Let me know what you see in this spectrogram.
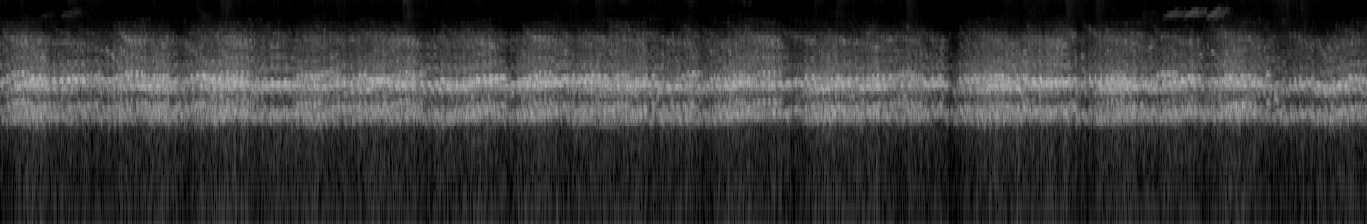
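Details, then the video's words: Mountain frogs gathered in a quiet mountain-valley pond after a light rain that barely wet the ground, singing in their yearly spawning season. A dense, unbroken croaking chorus, with a few faint high chirps near the start and end. "산개구리 노래"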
